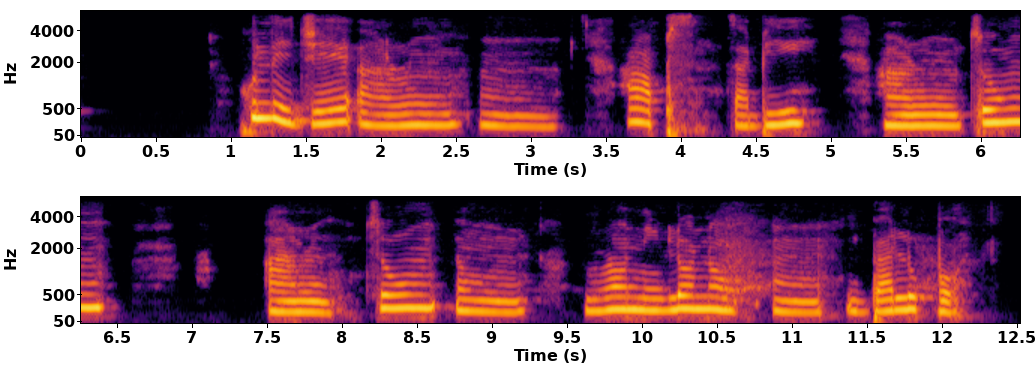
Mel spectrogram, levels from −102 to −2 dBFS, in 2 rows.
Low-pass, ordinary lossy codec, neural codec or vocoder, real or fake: 5.4 kHz; none; codec, 16 kHz, 8 kbps, FreqCodec, larger model; fake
